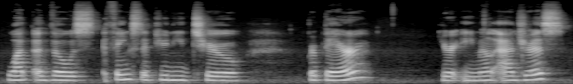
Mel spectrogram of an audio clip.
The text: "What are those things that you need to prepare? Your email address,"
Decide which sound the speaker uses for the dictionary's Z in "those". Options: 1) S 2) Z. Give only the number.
1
